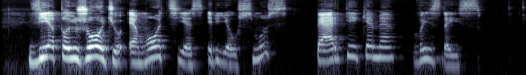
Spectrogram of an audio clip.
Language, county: Lithuanian, Utena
